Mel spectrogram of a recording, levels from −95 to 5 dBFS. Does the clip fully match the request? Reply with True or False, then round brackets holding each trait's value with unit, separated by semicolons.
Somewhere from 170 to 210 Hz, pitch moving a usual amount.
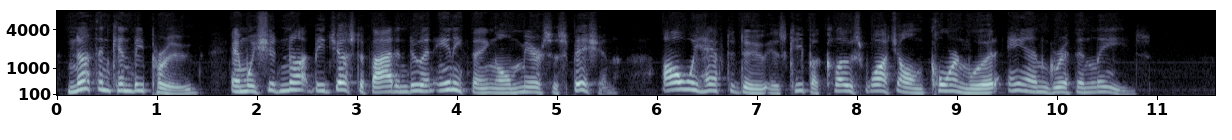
False (190 Hz; 6.1 semitones)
